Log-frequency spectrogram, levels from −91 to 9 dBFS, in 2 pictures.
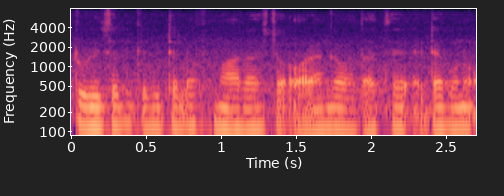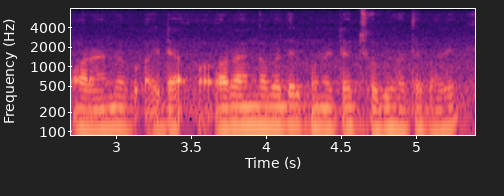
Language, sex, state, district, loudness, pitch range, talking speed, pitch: Bengali, male, Tripura, West Tripura, -17 LUFS, 115-120 Hz, 180 wpm, 115 Hz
